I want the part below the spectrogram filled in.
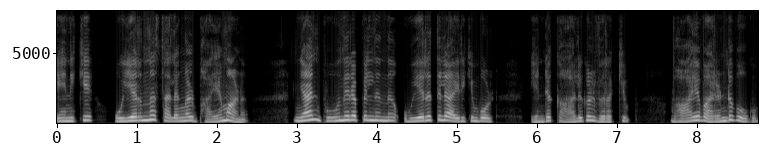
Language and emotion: Malayalam, fearful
